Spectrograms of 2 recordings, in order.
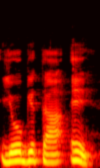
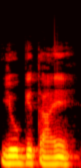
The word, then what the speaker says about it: योग्यताएं: योग्यताएं ऐ बोलेंगे ना तो लास्ट में बोलेंगे ऐ लेकिन इसका शुद्ध रूप होता है योग्यताएं।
